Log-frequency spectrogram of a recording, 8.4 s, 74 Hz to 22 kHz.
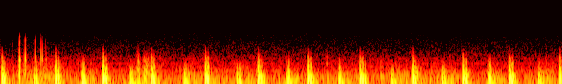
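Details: Regular low heart sounds at about 80 per minute after surgical repair of an atrial septal defect, recorded in 1955.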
